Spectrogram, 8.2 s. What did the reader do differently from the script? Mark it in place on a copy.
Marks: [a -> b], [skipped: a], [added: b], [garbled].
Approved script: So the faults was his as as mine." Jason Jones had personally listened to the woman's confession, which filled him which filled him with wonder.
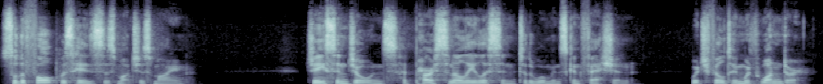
So the [faults -> fault] was his as [added: much] as mine." Jason Jones had personally listened to the woman's confession, which filled him [skipped: which filled him] with wonder.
